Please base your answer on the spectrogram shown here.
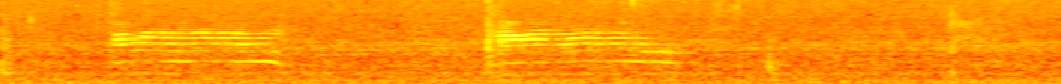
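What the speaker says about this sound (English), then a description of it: "I can hear him coming into the room, meowing at me." A cat named Mr. Boos meows twice in a room, the two clear, moderately close cries spaced about a second apart over a steady low background hum.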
